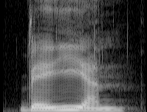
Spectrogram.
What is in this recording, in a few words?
"veian", spanish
